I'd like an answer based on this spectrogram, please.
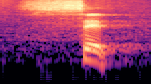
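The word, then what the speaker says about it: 셋: o som de s já se empregada no final da palavra ela produz um som de T como por exemplo set perceba escrevemos ces porém pronunciamos c a língua coreana não permite a reprodução do som do do s no final das palavras então por isso set set que é o número 3 em coreano o mesmo acontece com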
